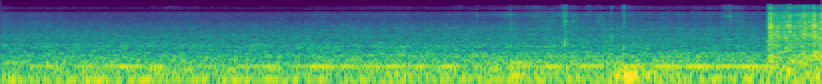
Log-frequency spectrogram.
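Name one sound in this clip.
A plastic container is set down on a table with a soft knock.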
